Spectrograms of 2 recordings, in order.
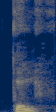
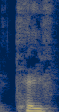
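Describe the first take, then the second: First: The word begins with a voiced G sound. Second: The word begins with a hard K sound. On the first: "because the soft mutation that we have when we're asking questions" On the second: "the K becomes a G"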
